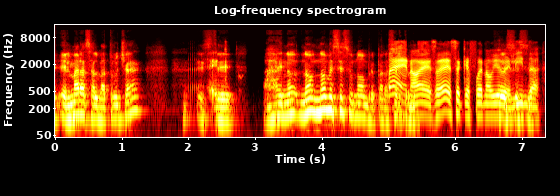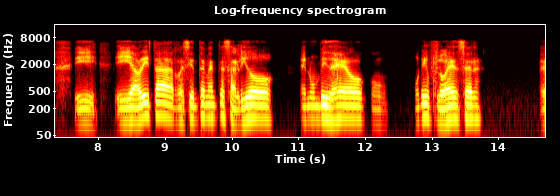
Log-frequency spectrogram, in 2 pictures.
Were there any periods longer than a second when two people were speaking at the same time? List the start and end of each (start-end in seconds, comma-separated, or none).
none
